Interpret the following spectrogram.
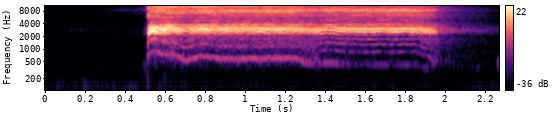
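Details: Frog screaming: a single harsh, loud, noisy scream held for about one and a half seconds, with a steady tonal core that dips slightly at the end, then cuts off abruptly.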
